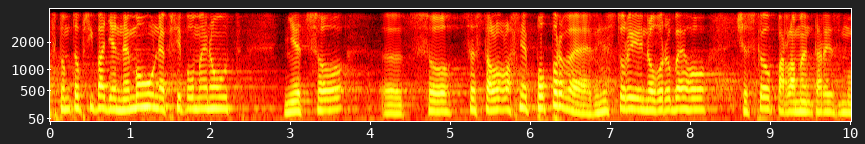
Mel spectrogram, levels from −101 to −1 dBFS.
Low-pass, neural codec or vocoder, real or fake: 3.6 kHz; none; real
